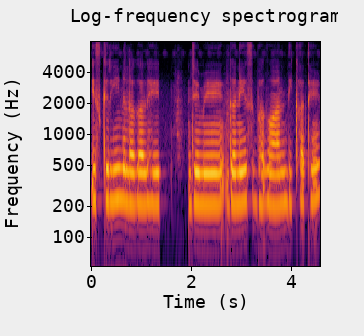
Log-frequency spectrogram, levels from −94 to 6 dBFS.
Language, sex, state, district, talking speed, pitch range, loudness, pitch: Surgujia, female, Chhattisgarh, Sarguja, 105 wpm, 210-225 Hz, -15 LUFS, 215 Hz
